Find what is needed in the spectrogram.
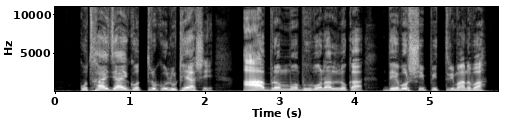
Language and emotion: Bengali, neutral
